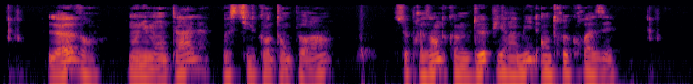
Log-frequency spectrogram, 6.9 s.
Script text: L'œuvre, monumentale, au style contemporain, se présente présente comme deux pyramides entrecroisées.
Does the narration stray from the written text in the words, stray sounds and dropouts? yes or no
yes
